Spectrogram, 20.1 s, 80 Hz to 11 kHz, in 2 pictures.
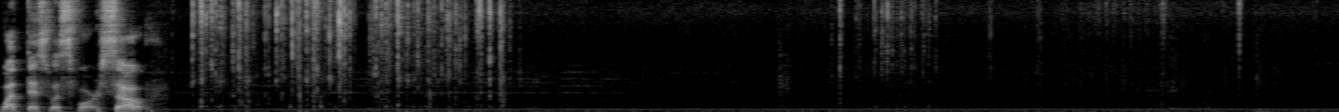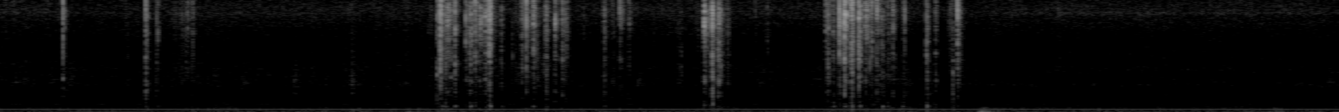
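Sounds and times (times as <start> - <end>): steady low hum: 0.0 - 20.0
typing on computer keyboard: 1.3 - 3.9, 6.2 - 7.0, 13.3 - 15.5, 16.2 - 17.3.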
